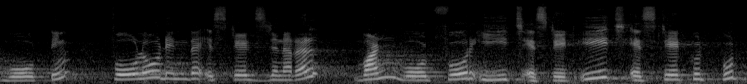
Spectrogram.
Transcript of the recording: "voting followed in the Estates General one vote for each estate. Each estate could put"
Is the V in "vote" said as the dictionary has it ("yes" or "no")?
yes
